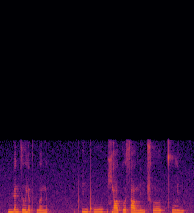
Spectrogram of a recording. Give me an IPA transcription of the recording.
m ɥ ɛ˥˧ n t͡s ɹ̩˥˩ j ɛ˩ pʰ w ə˧˥ n | pʰ i˥˩ ŋ pʰ u˥ | ɕ j ɑ˥ ʊ̯ k ɤ˥ s ɑ˥˩ ʊ̯ n̪ i˥ ŋ ʈ͡ʂʰ ɤ˧˥ | t̪ʰ u˥˩ l i˩ ŋ

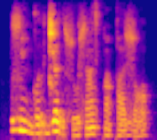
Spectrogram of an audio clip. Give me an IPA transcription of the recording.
ɮ ĩ˥˨ ŋ ɡ o˧ r d͡ʑ œ˥˨ r ɬ u˩ ɬ ã˧ z q ə̃˩˧ q œ˩˧ ɮ ɔ˩˧

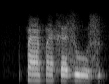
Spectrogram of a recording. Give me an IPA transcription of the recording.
p æ̃ p ɛ̃ x ɛ z u z

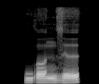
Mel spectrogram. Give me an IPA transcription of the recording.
w ɔ n z ə

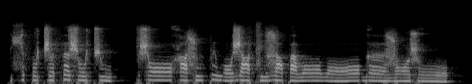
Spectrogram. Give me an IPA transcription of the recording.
ç ə θ o t͡ʃ ə θ ɜ ʃ o t͡ʃ u | ʃ ɔː x ɑ ɬ u p ɪ w ɔ ʒ ɑ t͡s i ɮ ɑ p a β ɔː β ɔː ɡ ɜː ɮ ɔː ʂ oː

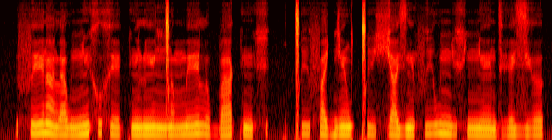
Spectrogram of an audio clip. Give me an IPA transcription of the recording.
f e ɾ ã l a w ɲ ĩ x ʊ x e k ĩ lʲ ẽ ŋ͡ǀ ə m e l ʊ b a k ĩ x | ǀ i f a ɟ ẽ w ǀ i ç a zʲ ə̃ f i w ɲ i x ɲ ẽ dʱ e zʲ ə

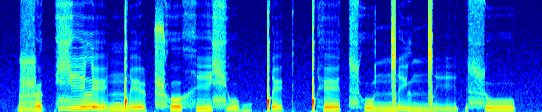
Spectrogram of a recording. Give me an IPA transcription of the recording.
ʐ ə˨˩˦ k ʑ i˦˥ l ḛ˨˩˦ ŋ͡ǃ ḛ˨˩˦ ʈ͡ʂʰ ʊ˦˥ x i˧˥˧ ɕ ṵ˨˩˦ b ǃ ḛ˨ k ǃʰ e˨˩˦ t͡sʰ u˨ ŋ͡ǀ ḭ˥˩ lʲ ŋ͡ǀ ḭ˨ | s u˨

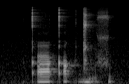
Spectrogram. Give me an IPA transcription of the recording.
qʼ i qʼ ɨ q ɡ͡ǁ ṵ s

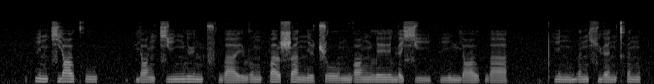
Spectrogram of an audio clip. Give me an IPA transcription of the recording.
p i˥˩ n t͡ɕ j ɑ˥ ʊ̯ kʰ u˨ | p j ɑ˨˩ ŋ t͡ɕ i˧˥ ŋ l y˥˩ n ʈ͡ʂʰ w a˨˩ ɪ̯ ɻ ɤ˥ ŋ p ä˥ ʂ a˥˩ n i˧˥ ʈ͡ʂ o˨˩ ʊ̯ n̪ w ɑ˥ ŋ l e˥ ɪ̯ l ɥ ɛ˨ ɕ i˨˩ p i˧˥ m j ɑ˧˥ ʊ̯ p w ä˧ | pʰ i˨˩ n m w ə˧˥ n ɕ ɥ ɛ˧˥ n kʰ ə˧ n

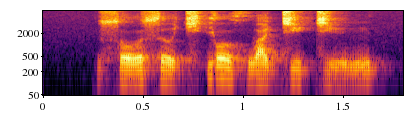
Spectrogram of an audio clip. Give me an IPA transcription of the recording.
s o˧˥ ʊ̯ s ɹ̩˨˩ t͡ɕʰ j o˥˩ ʊ̯ x w ä˧˥ t͡ɕ i˧˥ t͡ɕ i˨˩˦ n

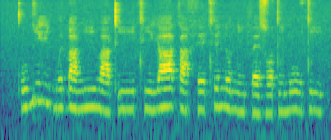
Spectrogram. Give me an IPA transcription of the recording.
kʼ u˨˦ ɡ i˦ j i˨ ɡʷ e˨ ɓ a˨ ŋ iː˨ β a˨ kʼ iː˨ tʰ i˨ j aː˦ k a˨ h e˨ tʰ ɪ˦ n ʊ˦ n ĩ˨ f ɛ˨ z ɔ˨ t ĩ˨ n uː˦˨ t i˦˨

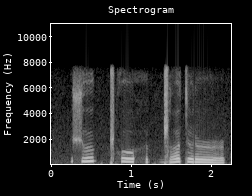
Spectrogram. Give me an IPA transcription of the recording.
ʃ ɵː k ǁʰ oː h ɵ k ɡ͡ǁ ʌ t ɵ ɾ ə˞

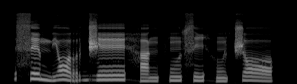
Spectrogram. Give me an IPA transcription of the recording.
s e˦˨ m j ɔ˦˨ r d͡ʒ eː˦ h a˨ ŋ f ũ˦ s i˦ h ũ˨ t͡ʃ ɔ˦˨

